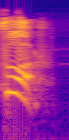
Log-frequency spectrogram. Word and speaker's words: floor: Arkadaşlar bunlarda iki o gelirse bunları u olarak okumuyoruz. Bunlar özeller. Bunları olduğu gibi okuyoruz. Door, floor. Şu ikisini ezberleseniz bile bu kelimeleri gördüğünüzde ha bu door floor değil. O zaman bu 2 o'yu u yapalım dersiniz. O yüzden bu iki kelimeye dikkat edin. Door, floor. Bunlar olduğu gibi okunur.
